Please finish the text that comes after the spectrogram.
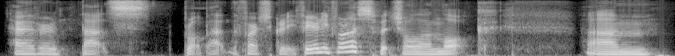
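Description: A man hosts a casual gaming podcast, talking in a chatty, descriptive way at a medium pitch. The audio is a little dull and lo-fi, with the top end softened. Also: lively intonation, a little slow, creaky, clear, resonant tone. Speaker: podcast host.

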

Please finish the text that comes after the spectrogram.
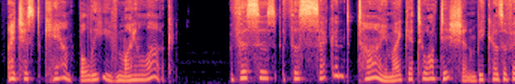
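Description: A woman voicing a guarded, hesitant young singer in a hushed, breathy way for an audio drama. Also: mid-range voice, no echo, studio quality.

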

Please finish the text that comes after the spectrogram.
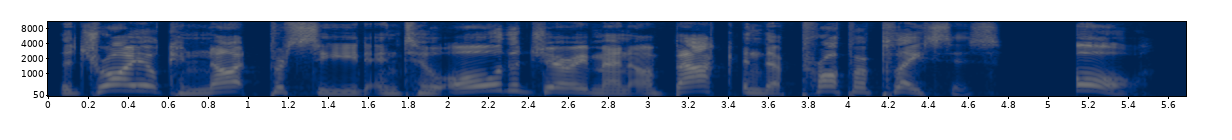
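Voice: medium pitch, very animated, normal speed, a bit bright, dry recording, voice pushed up. Storybook king acted by an adult reader: pompous, blustering, muddled judge, emphatic delivery, dry studio-like closeness. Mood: commanding.

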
